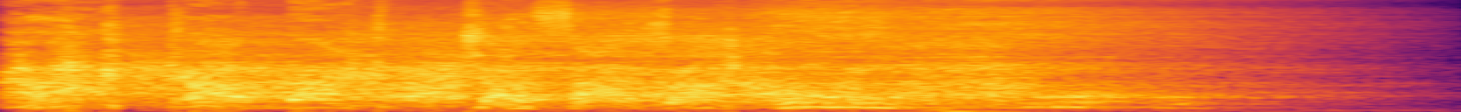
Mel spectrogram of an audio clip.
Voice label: Mockery Male Vocal Enemy Spotted; Characters; Mockeries

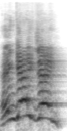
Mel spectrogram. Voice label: Player Spotted Ranged, Battle Barks; Tau; Tau Dax

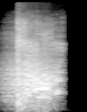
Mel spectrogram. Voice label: Pain; Zariman Wraith; en

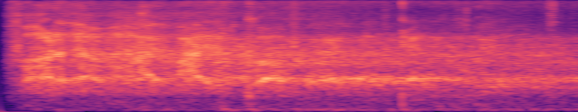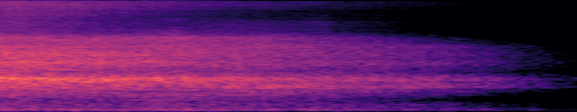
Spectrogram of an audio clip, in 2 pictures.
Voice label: Bb Whis Circade en, Dialog; Encounters

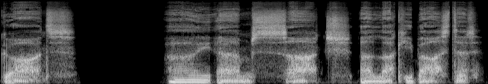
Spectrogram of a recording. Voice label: Ambient Barks, en; Warframe; Mall Romance; Arthur

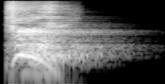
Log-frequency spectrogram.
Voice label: Attack, Battle, Soldier Male; Barks; Dialog; Dendrit

